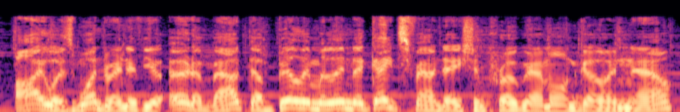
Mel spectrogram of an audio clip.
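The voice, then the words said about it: Exaggerated put-on Australian accent. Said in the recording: “read through them using ridiculous Australian accents”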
